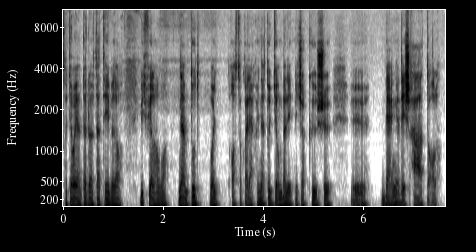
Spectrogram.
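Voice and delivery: normal talking voice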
